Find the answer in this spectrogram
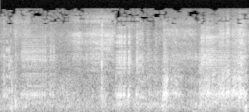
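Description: Irregular creaking and rubbing, with a few short sharp clicks.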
